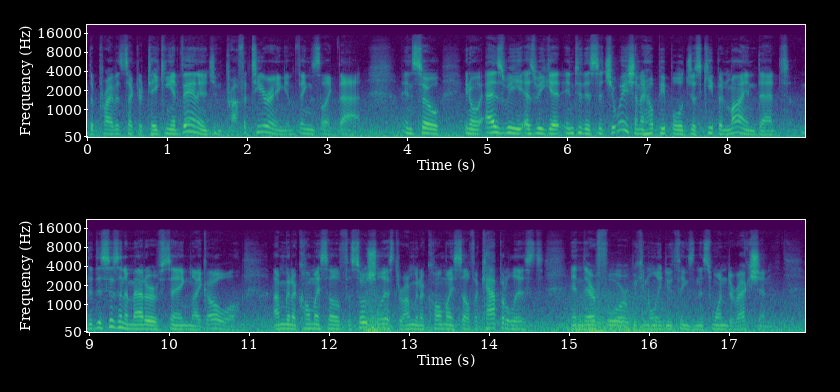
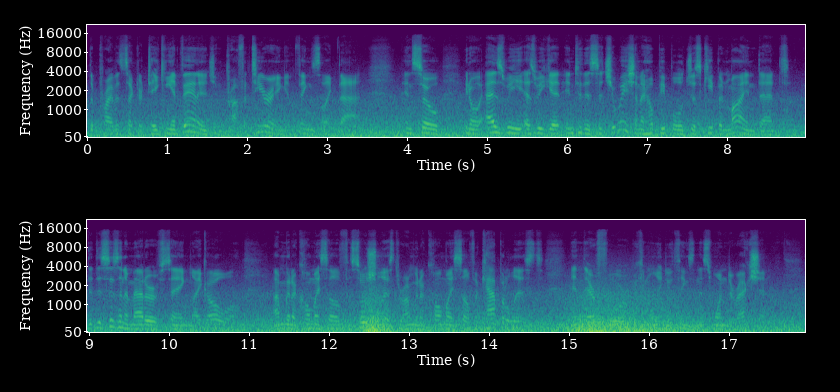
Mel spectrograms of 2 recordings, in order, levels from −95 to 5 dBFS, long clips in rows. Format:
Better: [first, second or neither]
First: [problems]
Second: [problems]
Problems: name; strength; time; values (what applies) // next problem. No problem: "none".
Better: first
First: wind noise on the microphone; occasional gusts; 15 dB below the speech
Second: wind noise on the microphone; heavy; 3 dB below the speech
